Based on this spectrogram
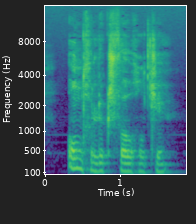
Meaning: diminutive of ongeluksvogel
- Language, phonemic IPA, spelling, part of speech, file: Dutch, /ˈɔŋɣəlʏksˌfoɣəlcə/, ongeluksvogeltje, noun, Nl-ongeluksvogeltje.ogg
